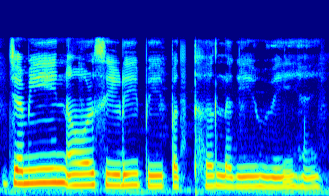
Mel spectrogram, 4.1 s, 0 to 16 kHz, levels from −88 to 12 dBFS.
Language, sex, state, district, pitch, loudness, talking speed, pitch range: Hindi, female, Uttar Pradesh, Lucknow, 195 Hz, -18 LUFS, 115 wpm, 185-215 Hz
